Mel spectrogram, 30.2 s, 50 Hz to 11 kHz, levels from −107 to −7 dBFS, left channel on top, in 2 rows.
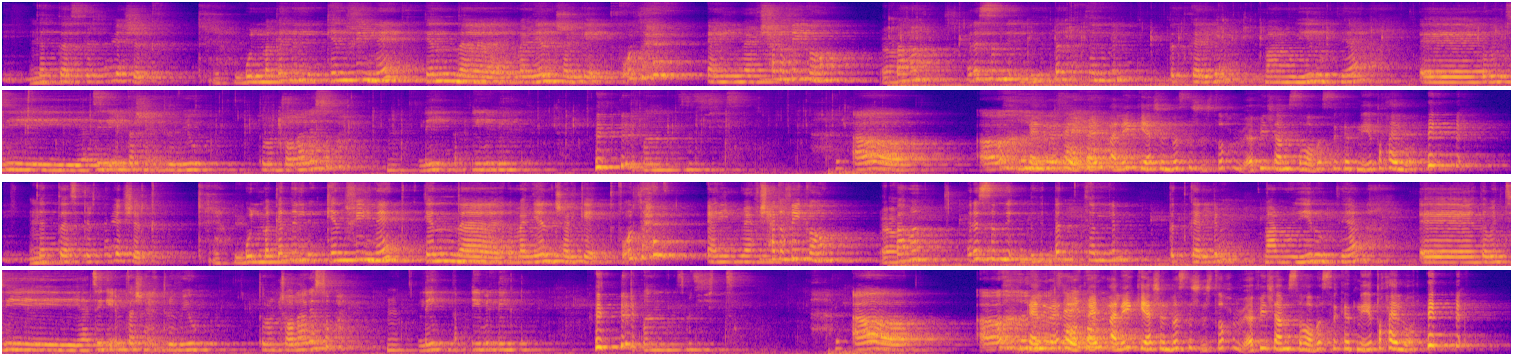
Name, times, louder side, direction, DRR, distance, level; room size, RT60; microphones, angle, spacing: voice 1, 0.3-1.6 2.0-3.9 4.2-6.7 7.0-8.3 8.9-9.3 9.6-11.3 11.7-12.3 12.6-13.9 14.2-17.1 17.7-18.5 19.2-20.2 21.5-22.2 23.2-24.3 24.8-26.1, right 2 dB, 65° right, 3 dB, 1.4 m, -30 dB
voice 2, 2.1-2.5 8.8-9.0 18.9-19.1 21.0-21.5 25.4-29.7, right 4 dB, 50° right, 11 dB, 0.5 m, -27 dB
sound 1, 8.9-24.1, left 1 dB, 60° left, 1.7 m, -47 dB
15.5 x 5.4 x 5.9 m, 1.5 s
head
